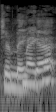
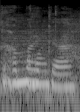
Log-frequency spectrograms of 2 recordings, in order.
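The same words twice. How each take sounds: First: The word is pronounced like the English island name. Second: The word is pronounced the Spanish way. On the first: This is how the word is written. "It's spelled like Jamaica" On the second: This is how people actually say it. "they pronounce it Jamaica"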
